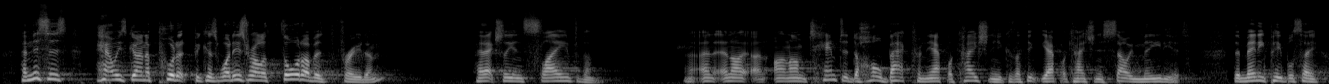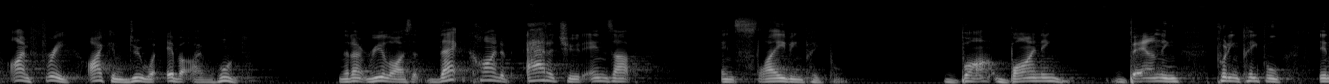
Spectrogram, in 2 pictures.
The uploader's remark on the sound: This was recorded before a live audience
